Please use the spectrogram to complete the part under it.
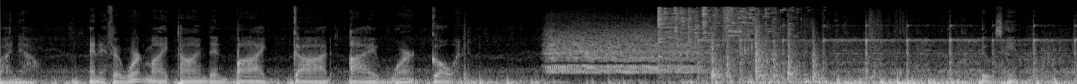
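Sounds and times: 
steady low rumble: 0:00.0 - 0:10.7
speech: 0:00.9 - 0:04.8, 0:09.8 - 0:10.4
brief sustained tone: 0:05.4 - 0:10.7
window glass shattering: 0:06.6 - 0:08.3.

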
